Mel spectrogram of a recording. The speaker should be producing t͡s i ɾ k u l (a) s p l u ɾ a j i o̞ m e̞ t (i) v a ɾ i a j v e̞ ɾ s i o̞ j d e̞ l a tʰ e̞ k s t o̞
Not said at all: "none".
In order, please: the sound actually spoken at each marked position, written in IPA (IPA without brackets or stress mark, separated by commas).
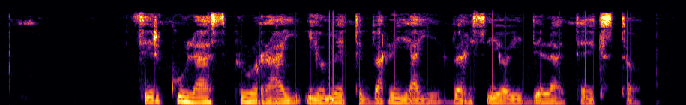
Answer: a, e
